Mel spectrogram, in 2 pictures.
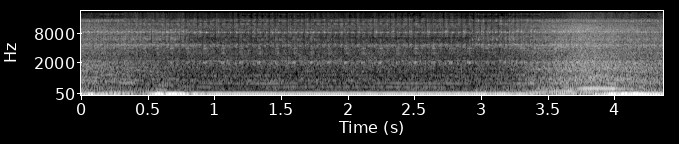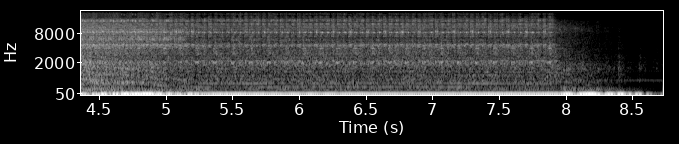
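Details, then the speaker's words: BMW 1 Series N43 engine, second run after DIY bottom-end rebuild for spun bearings and low oil pressure; steady even drone at fast idle near 2000 rpm, no knocking or rattling; running smoothly. "okay I'm going to start the engine again and run it for five minutes at about 2,000 RPM"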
